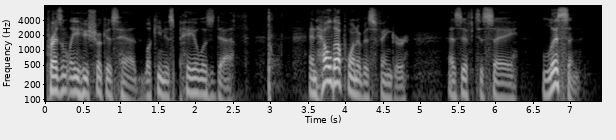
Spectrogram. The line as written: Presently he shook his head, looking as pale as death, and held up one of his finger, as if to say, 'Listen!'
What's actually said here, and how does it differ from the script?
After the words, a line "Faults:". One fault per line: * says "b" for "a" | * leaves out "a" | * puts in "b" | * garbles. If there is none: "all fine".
Presently he shook his head, looking as pale as death, and held up one of his finger, as if to say, 'Listen!'
Faults:
all fine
